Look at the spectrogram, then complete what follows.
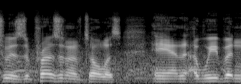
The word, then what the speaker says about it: Tolis: I was supposed to be with Tim from the Tolis Group. Is that how you pronounce it correctly? Yeah. Tim Jones, who is the president of Tolis.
